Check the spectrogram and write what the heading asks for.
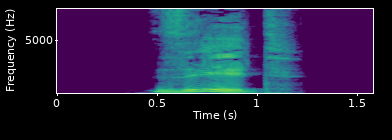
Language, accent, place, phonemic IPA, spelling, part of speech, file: German, Germany, Berlin, /zɪlt/, Silt, noun, De-Silt.ogg
- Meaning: silt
